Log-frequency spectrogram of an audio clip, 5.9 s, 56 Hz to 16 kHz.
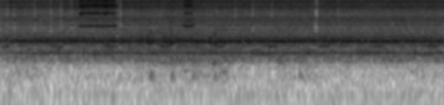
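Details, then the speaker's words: Sony SL-C6 Mark II Betamax, before replacing Sanyo servo capacitors: thin steady whine with faint speed waver; head drum servo hunting. "yeah see you can hear the the heads hunting uh let's press pause actually not bad"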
